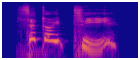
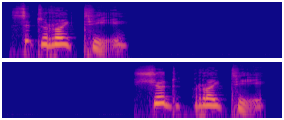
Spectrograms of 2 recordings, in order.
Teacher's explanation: In the sentence sit o'i ti, should o'i ti, it's actually roit, with an R at the front of the word. But in conversation, most people drop the R, which is why I'm teaching you the word without the R.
